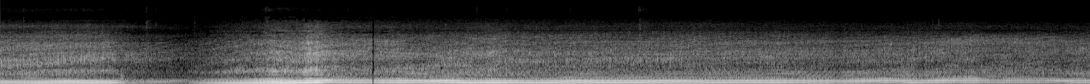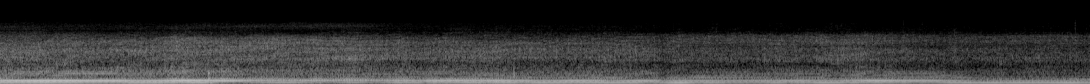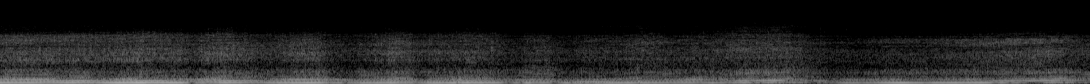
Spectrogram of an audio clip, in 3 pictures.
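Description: Land Rover diesel 4x4 engine working hard under load on a steep off-road hill climb. It dips briefly about a second and a half in, revs back up about three seconds in, and runs at high revs, growing gradually fainter over the second half as the vehicle climbs away.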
